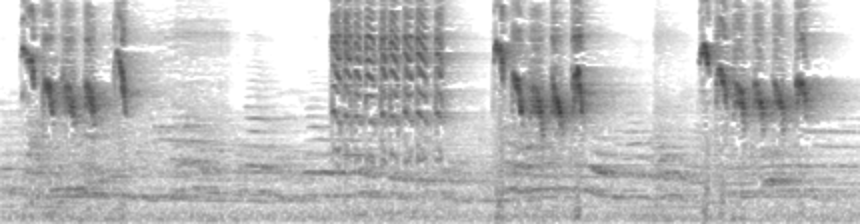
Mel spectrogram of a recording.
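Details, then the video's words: A kept greater green leafbird (cucak ijo) from Jatirejo, Ampelgading, Pemalang sings loud, rich bursts of sweeping, descending whistles and rapid chattering trills, phrases every couple of seconds, played to make other leafbirds fired up and aggressive. "BUAT CUCAK IJO MU CEPAT EMOSI"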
